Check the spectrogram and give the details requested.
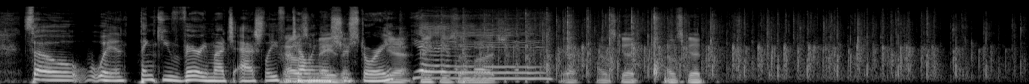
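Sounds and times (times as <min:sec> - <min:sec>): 
speech: 0:00.3 - 0:07.2
crowd applauding: 0:04.0 - 0:10.2.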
